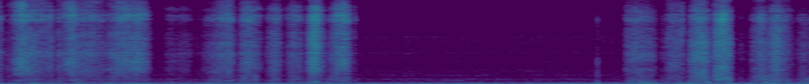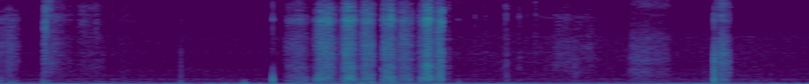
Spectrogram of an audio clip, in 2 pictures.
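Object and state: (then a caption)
Plastic ping pong balls scraped together. Two small hollow white plastic ping pong balls are pressed together and scraped against each other by the fingertips. Quiet bursts of dry, bright scratching come in three clusters, with a few sharp ticks in the gaps, over a soft low rumble.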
